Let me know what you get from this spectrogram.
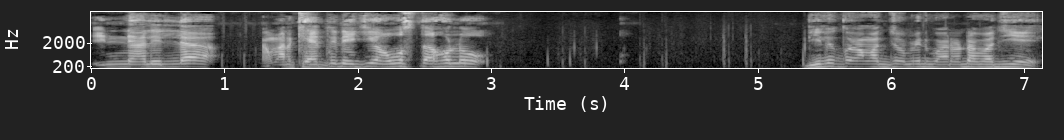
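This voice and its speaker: A man's voice: high voice, level tone, moderate pace, a bit bright, smooth, dry recording. A man voicing an irritable cartoon village farmer who complains and exclaims to himself. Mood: angry. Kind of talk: cartoon voice acting.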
